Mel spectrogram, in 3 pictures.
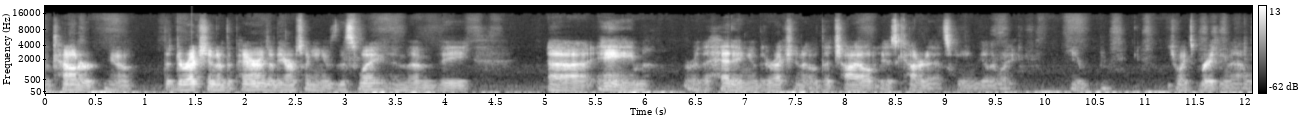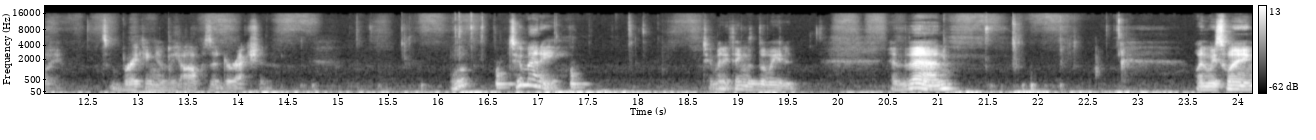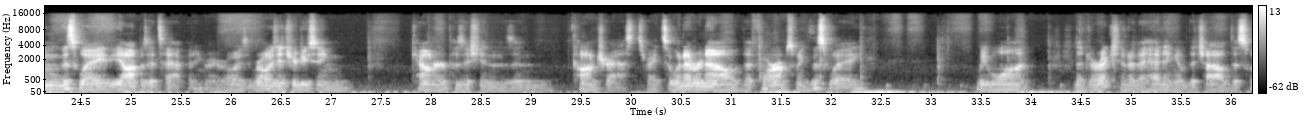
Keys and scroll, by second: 15.1 super+a, 15.6 BackSpace, 16.4 super+a, 17.8 super+z, 21.7 BackSpace.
